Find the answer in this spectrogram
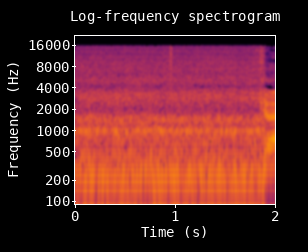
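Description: A steady mechanical hum with a faint whine in it, which cuts off near the end.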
